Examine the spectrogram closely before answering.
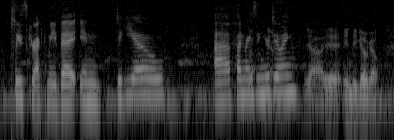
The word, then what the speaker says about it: Indiegogo: Yeah, Indiegogo. It's You might pronounce it wrong.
